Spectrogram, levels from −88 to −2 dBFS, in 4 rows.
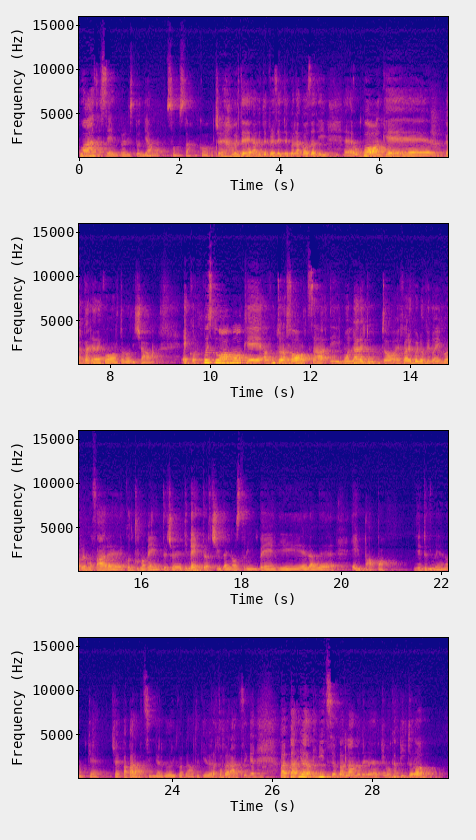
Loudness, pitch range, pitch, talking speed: -22 LUFS, 150-185 Hz, 165 Hz, 140 wpm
